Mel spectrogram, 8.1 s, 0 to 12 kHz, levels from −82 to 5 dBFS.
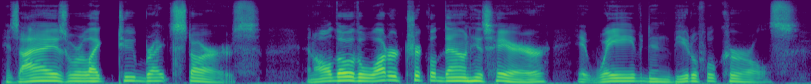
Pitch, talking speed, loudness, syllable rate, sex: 120 Hz, 150 wpm, -17 LUFS, 3.7 syllables/s, male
